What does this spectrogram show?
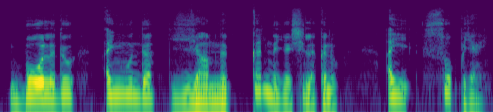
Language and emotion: Manipuri, fearful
